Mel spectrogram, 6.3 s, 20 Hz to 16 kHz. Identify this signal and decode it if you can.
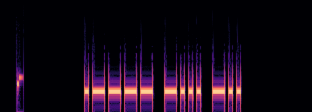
Morse code, heard as a keyed tone, about 15 wpm, 700 Hz. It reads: 1BD
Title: Three Challenging Letter-Number Combinations 15wpm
